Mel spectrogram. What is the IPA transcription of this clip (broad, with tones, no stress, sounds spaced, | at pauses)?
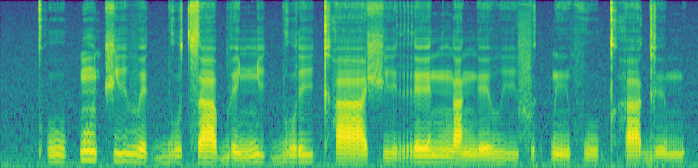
kʼ uː˨ k͡p ũ˦ t͡ʃ i˦ β e˨ ɡ͡b u˨ t͡s a˨ b e˨ ɲ i˦˨ ɡ͡b u˦ ɾ iː˦ kʰ aː˨ ʃ i˨ r eː˦ n ŋ a˨ ŋ e˨˦ β i˨ f ɪ˨ k͡p ĩ˨ f uː˨ kʰ a˨ ɡ ɪ˨ m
